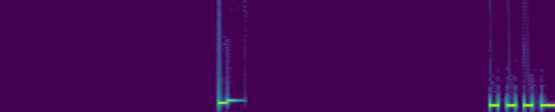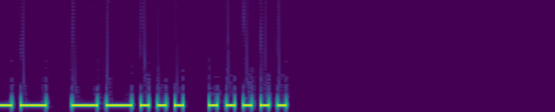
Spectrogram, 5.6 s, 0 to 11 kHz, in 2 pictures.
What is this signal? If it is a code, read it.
Morse code, heard as a keyed tone, about 28 wpm, 700 Hz. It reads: 375
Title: Common Cut Numbers - 3-Digit 28wpm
